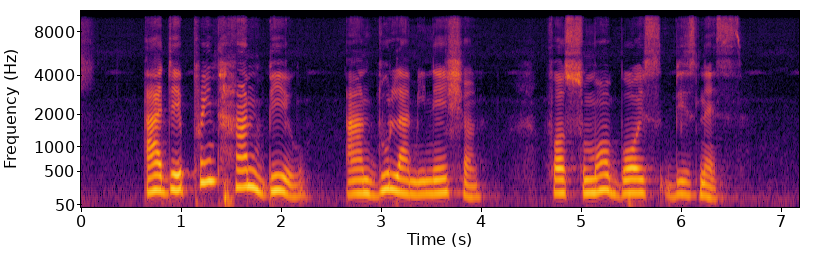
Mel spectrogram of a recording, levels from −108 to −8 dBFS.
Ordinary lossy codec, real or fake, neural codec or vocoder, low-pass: none; fake; vocoder, 22.05 kHz, 80 mel bands, Vocos; 9.9 kHz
